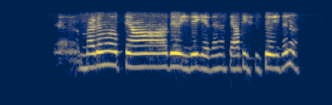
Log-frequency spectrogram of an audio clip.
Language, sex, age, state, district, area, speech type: Dogri, female, 18-30, Jammu and Kashmir, Jammu, urban, conversation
